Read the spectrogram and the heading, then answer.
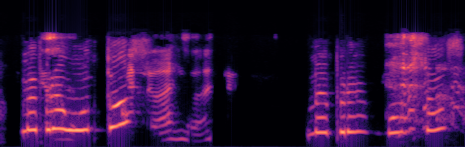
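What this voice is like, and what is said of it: Cute kitten-like voice. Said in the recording (Spanish): “Con cara de gatito, por favor. Trata de imitar la voz del gatito.”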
